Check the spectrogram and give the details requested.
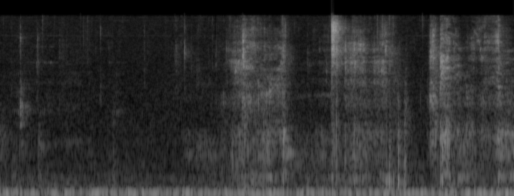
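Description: Close-up wet biting and chewing of a corn cob soaked in butter sauce: a few squelchy bites from about two seconds in, with one sharp click in the middle. A steady low hum runs underneath.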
